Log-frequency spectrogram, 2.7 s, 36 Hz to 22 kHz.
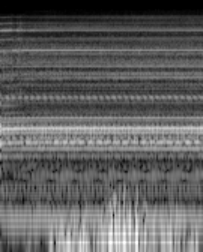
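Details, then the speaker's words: Chainsaw chain sharpener set to 30 degrees, started free without load before sharpening an old chain: quiet, steady high-pitched motor whine with no rattle or grinding; not loud, normal running. "Ну такой, негромкий. Это хорошо."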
